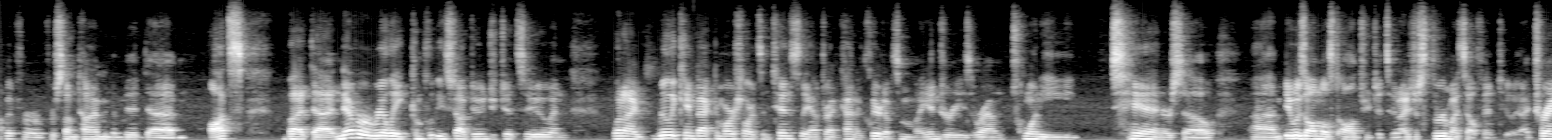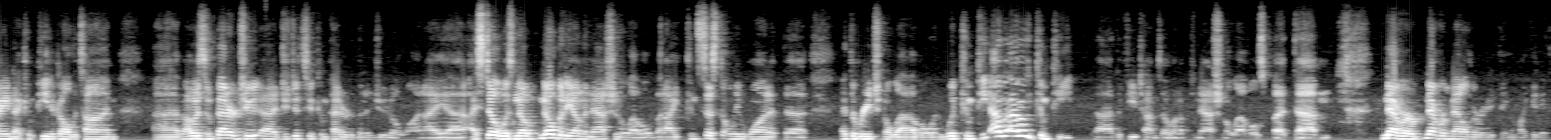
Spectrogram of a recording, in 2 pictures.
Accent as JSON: {"language": "English", "region": "Indiana", "country": "United States", "said": "I'm from Indiana"}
